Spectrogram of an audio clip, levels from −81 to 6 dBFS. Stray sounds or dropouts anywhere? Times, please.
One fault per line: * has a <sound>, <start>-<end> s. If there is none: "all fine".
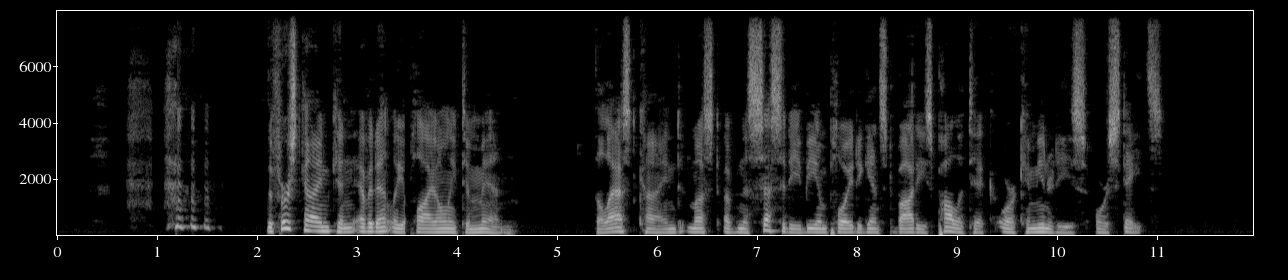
* has a laugh, 0.7-1.7 s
